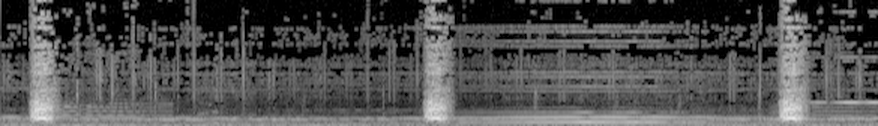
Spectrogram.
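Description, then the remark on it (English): A dog in a zombie video game gives three short, sharp barks spaced a couple of seconds apart to get zombies out of the way, each bark standing out clearly over a steady low hum and droning background tone. “You can get them out of the way by barking.”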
